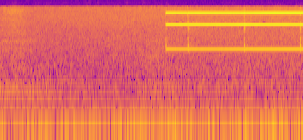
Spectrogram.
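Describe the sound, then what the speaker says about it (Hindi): A multimeter set to its continuity buzzer range emits a steady high electronic beep that starts partway through and holds to the end, over low background hum during a free-dish supply board repair. "यहाँ पर मल्टीमीटर को बजर की रेंज पे सेट करना भूल गया।"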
